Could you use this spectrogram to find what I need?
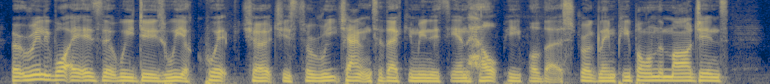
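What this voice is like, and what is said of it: British accent. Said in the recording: “started originally in the UK, hence the accent.”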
